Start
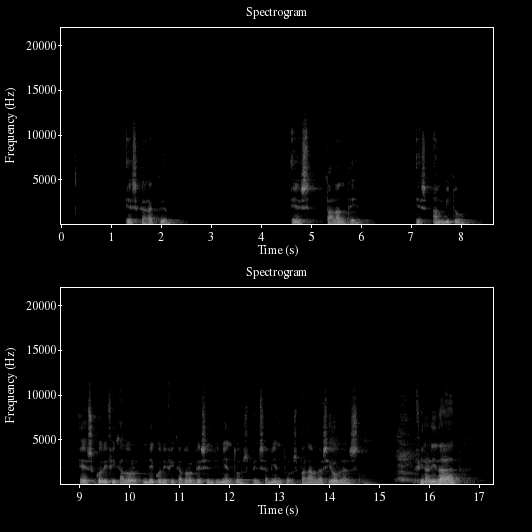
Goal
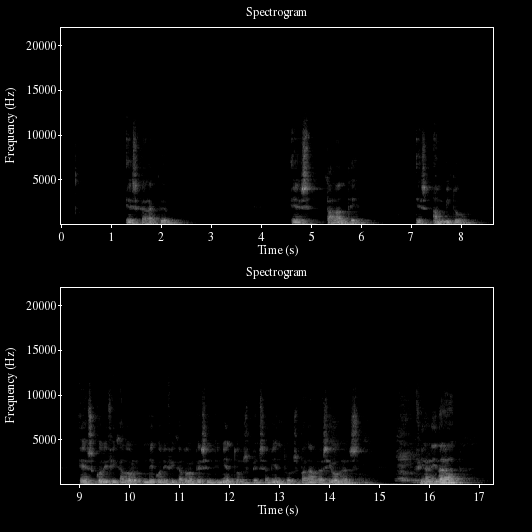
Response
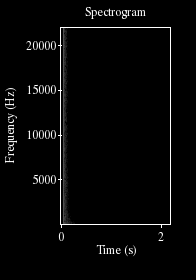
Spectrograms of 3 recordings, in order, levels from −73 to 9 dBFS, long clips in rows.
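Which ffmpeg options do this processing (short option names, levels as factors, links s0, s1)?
-filter_complex "[0:a]asettb=1/sr,asplit=3[s0][s1][s2];[s0]atrim=end=1.764[s3];[s1]atrim=start=1.76:end=4.66,asetpts=PTS-STARTPTS,afade=t=in:d=0.004:c=qsin,afade=t=out:st=2.896:d=0.004:c=qsin,lowpass=8800[s4];[s2]atrim=start=4.656[s5];[s3][s4]acrossfade=d=0.004:c1=hsin:c2=qsin[s6];[s6][s5]acrossfade=d=0.004:c1=qsin:c2=hsin[s7];[1:a]atrim=start_sample=2205[s8];[s7][s8]afir=irnorm=-1:irlink=0"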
